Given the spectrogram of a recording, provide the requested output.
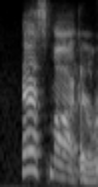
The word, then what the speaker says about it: Tessmacher: The participants are Velvet Sky, Gail Kim, Miss, how do you pronounce that? Tessmacher? I didn't watch TNA. – Tessmacher, right? – Yeah.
